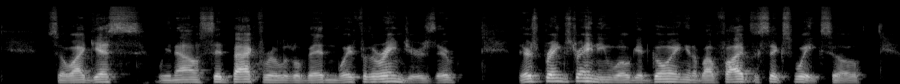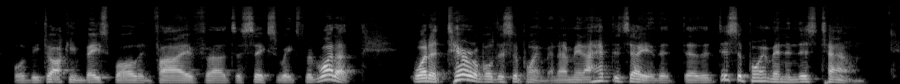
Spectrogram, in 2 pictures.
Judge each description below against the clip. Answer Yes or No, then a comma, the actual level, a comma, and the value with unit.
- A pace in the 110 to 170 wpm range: No, fast, 205 wpm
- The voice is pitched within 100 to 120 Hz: Yes, low, 110 Hz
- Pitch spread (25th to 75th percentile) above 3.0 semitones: Yes, average, 3.7 semitones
